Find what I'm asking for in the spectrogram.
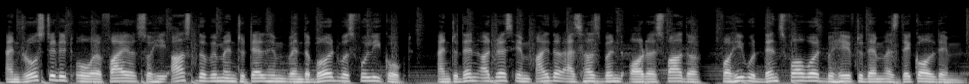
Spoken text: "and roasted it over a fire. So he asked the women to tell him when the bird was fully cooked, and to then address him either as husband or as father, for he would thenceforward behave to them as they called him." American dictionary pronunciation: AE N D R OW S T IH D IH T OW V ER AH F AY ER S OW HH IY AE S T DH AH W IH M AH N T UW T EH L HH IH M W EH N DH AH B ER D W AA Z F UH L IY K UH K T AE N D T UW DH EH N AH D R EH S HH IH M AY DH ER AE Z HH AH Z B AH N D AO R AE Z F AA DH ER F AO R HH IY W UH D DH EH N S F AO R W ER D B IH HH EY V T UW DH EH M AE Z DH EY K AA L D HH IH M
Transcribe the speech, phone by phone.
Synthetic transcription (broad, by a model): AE N D R OW S T IH D IH T OW V ER AH F AY ER S OW HH IY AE S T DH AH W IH M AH N T UW T EH L HH IH M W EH N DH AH B ER D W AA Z F UH L IY K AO K T AE N D T UW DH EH N AH D R EH S HH IH M AY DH ER AE Z HH AH Z B AH N D AO R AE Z F AA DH ER F AO R HH IY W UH D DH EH N S F AO R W ER D B IH HH EY V T UW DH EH M AE Z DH EY K AA L D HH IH M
